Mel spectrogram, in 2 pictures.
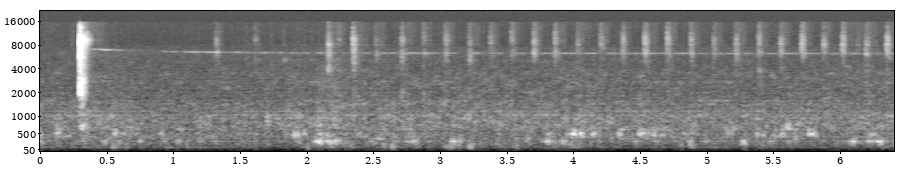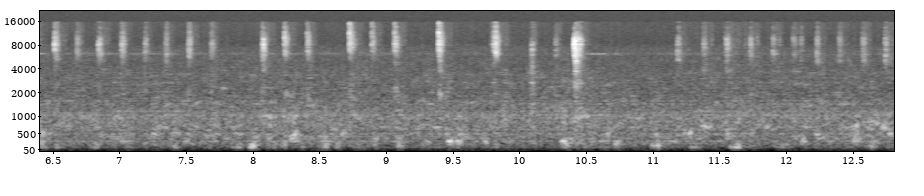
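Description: Faint, sparse ticks and clicks with a thin, high, steady whine. The whine starts right after a click near the start and fades out about two-thirds of the way through. It is typical of a homemade static grass applicator made from an electric bug-zapper fly swatter, its button held in while it is worked over a glued patch.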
